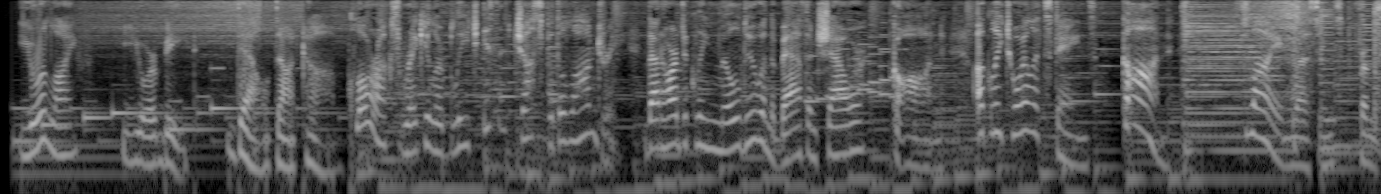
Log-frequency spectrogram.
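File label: English USA female, english american voice over talent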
